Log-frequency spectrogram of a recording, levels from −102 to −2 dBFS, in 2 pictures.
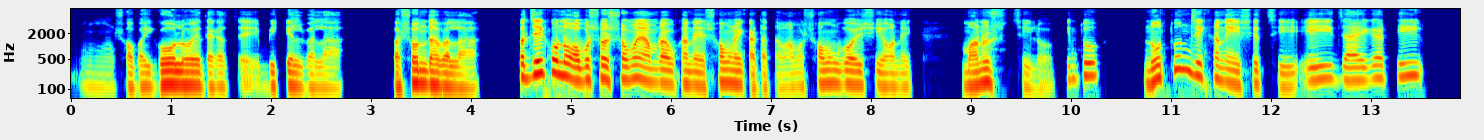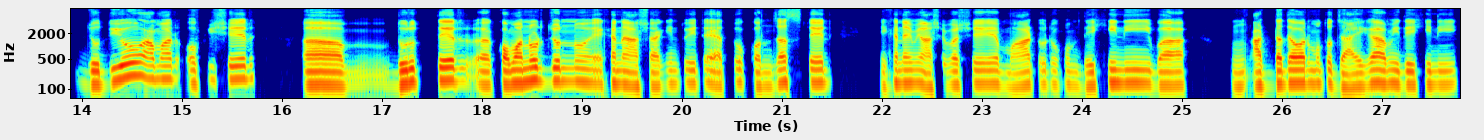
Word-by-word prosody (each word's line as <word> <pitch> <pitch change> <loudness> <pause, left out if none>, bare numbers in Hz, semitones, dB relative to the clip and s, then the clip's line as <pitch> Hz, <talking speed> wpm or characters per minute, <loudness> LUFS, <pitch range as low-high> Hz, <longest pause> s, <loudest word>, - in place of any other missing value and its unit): উ - - -18 0.4
সবাই 120 0 -3
গোল 135 0 +9
হয়ে 125 -1 +4
দেখা 120 0 -3
যাচ্ছে 110 - -10 0.2
বিকেলবেলা 115 -3 -3 0.6
বা 115 - 0
সন্ধ্যাবেলা 125 -6 +4 0.5
বা 195 - +7
যেকোনো 230 -2 +8
অবসর 170 +2 +3
সময় 175 +1 +4
আমরা 150 -1 +2
ওখানে 130 +1 -1 0.2
সময় 145 -3 +2
কাটাতাম। 110 -1 -5
আমার 120 0 -9
সমবয়সী 135 -2 -1
অনেক 115 -1 -9 0.6
মানুষ 140 +3 +4 0.2
ছিল। 110 -4 -11 0.3
কিন্তু 175 +4 -2 0.7
নতুন 185 - +2
যেখানে 180 -6 +1
এসেছি 130 -4 -8 0.3
এই 175 - 0 0.2
জায়গাটি 175 +5 -2 0.7
যদিও 150 +8 +2 0.2
আমার 175 0 0 0.2
অফিসের 175 +4 -2 0.7
আম 130 -1 +4 0.5
দূরত্বের 150 +3 +3 0.3
আ - - +2 0.2
কমানোর 145 +4 +4
জন্য 155 -1 -1 0.3
এখানে 140 -2 -2
আসা 120 +1 -5
কিন্তু 135 0 -12
এটা 130 - -11
এত - - -26 0.2
কনজাস্টেড 145 +4 -2 0.6
এখানে 140 +5 -4
আমি 140 -1 -3
আশেপাশে 130 +3 -5 0.3
মাঠ 125 +2 0
ওরকম 130 -1 -11
দেখিনি 145 +3 -3 0.2
বা 125 0 +3 0.6
উম 120 +1 -9
আড্ডা 120 +2 0
দেওয়ার 140 0 +5
মতো 140 -1 -6 0.2
জায়গা 120 +5 -2
আমি 140 0 -4
দেখিনি। 130 +1 -6
135 Hz, 120 wpm, -23 LUFS, 125-155 Hz, 0.7 s, গোল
